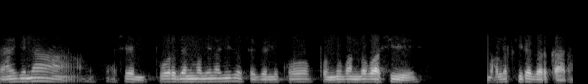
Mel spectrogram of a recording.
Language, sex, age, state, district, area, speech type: Odia, male, 45-60, Odisha, Boudh, rural, conversation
